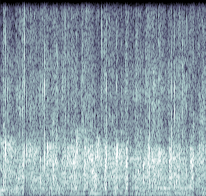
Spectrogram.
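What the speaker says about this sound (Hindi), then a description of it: "प्रभु के लिए जोरदार ताली बजाइए" Loud, vigorous clapping from a congregation during a church service, a thick continuous roar of many hands that stays strong and steady from start to finish.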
